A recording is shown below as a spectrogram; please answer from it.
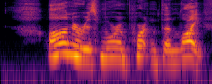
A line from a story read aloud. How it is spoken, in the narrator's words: he answered hotly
